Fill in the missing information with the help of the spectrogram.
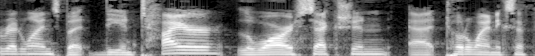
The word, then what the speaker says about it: Loire: the Loire Valley. I always want to say Luray, but I think it's Loire.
